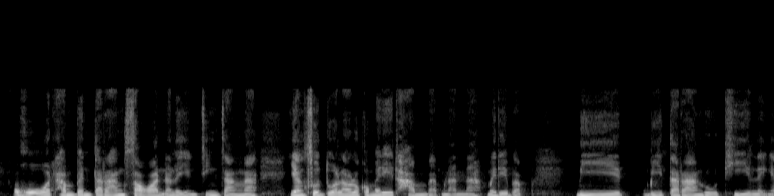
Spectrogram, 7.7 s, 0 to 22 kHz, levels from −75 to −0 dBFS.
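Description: The speech signal is technically sound throughout, carrying only the ordinary character of a call codec whose audible band tops out around 12 kHz.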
